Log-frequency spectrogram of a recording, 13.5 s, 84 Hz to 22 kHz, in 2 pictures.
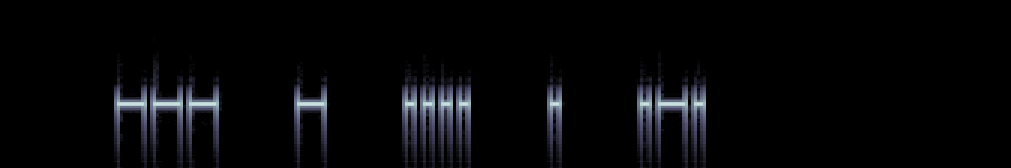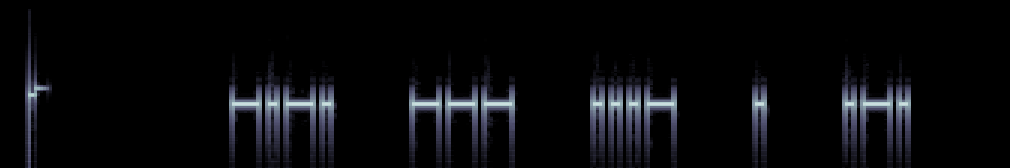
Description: Morse code, heard as a keyed tone, about 20 wpm, spaced as for 11 wpm, 700 Hz. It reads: OTHER COVER
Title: 3x Character Spacing - Top 300 Words - 20wpm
